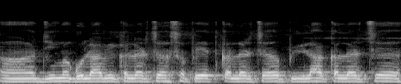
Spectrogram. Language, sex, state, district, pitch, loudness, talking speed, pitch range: Rajasthani, male, Rajasthan, Nagaur, 140 Hz, -13 LUFS, 165 wpm, 135-140 Hz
